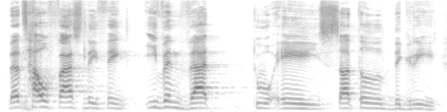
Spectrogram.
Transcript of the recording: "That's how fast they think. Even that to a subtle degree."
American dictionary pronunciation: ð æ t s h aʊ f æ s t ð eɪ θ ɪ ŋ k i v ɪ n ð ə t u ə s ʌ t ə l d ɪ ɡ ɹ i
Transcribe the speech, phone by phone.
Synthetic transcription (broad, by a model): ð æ t s h aʊ f æ s t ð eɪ θ ɪ ŋ k i v ɪ n ð ə t u ə s ʌ t ə l d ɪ ɡ ɹ i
